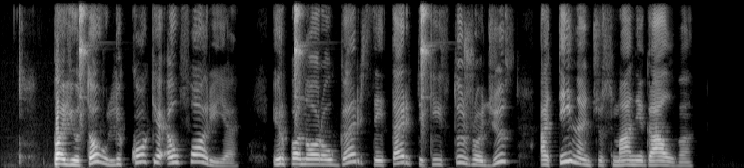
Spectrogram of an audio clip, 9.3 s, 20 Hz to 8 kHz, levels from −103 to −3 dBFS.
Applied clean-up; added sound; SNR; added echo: none; Tambourine; 10 dB; none.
